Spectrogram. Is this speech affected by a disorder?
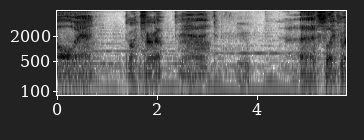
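Yes: laryngectomy; cough clears mucus, losing remaining tongue would end voice.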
